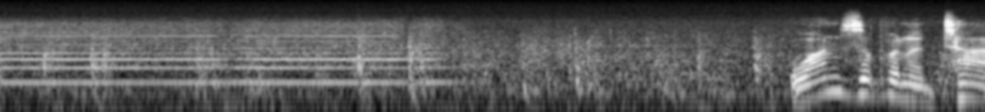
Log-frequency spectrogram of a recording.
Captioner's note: train whistle blowing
